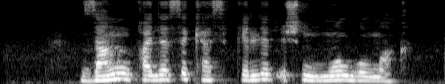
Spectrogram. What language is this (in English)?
Kazakh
